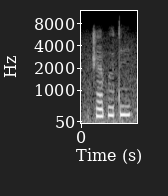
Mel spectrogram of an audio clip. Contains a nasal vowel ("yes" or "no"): yes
